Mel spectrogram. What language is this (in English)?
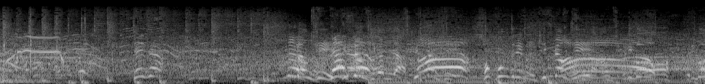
Korean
